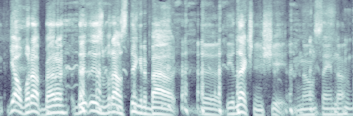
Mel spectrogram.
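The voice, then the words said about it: Put-on urban slang voice. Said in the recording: “what if I just did like urban voice? Like, can I speak in an accent?”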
